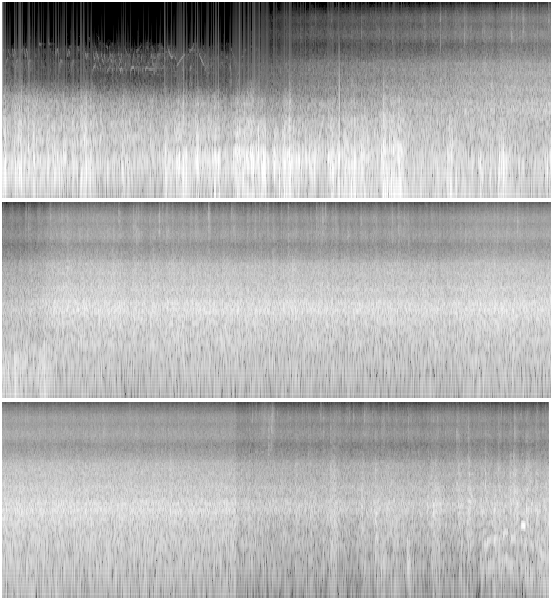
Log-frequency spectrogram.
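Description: Thunder rumbling through the first ten seconds or so while rain comes in, then steady heavy rain from about twelve seconds on, a little quieter near the end.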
